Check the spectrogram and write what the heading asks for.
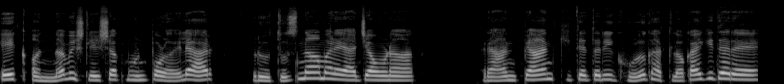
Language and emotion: Goan Konkani, fearful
